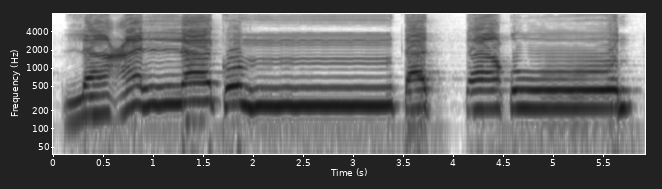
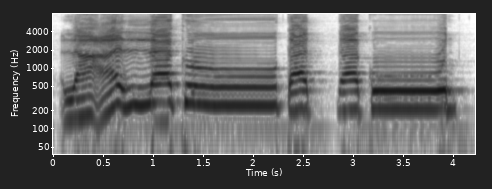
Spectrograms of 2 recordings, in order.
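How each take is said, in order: First: The m is held with a nasal hum. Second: The m is made without the lips closing. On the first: "Salah, kerana dekat situ ada dengung" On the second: "Salah, bibir tak rapat"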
